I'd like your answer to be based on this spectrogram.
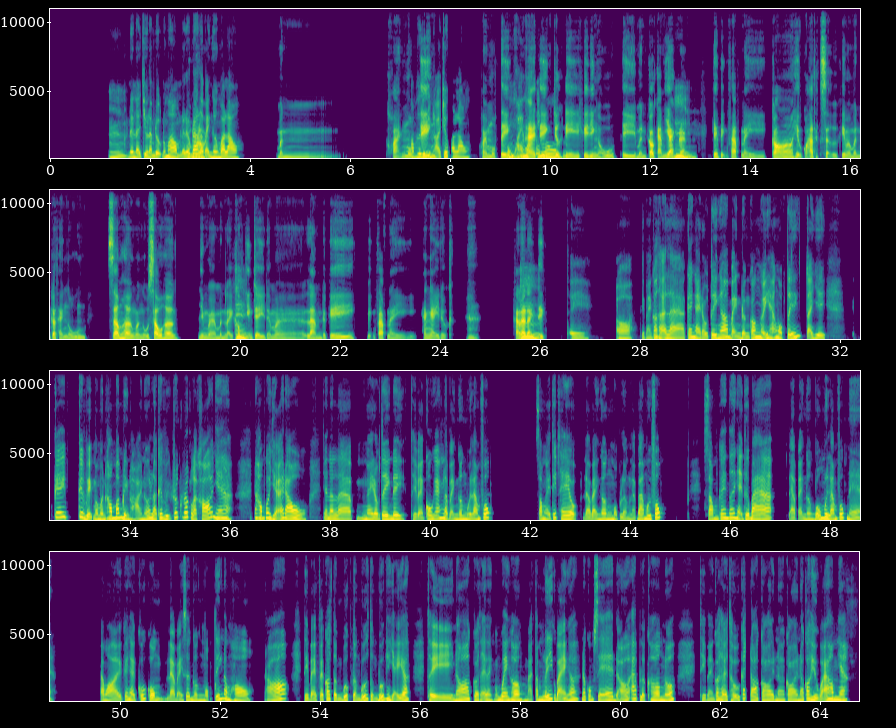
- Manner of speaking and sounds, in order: tapping; drawn out: "Mình"; laugh
- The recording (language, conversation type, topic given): Vietnamese, advice, Làm sao để duy trì kỷ luật dậy sớm và bám sát lịch trình hằng ngày?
